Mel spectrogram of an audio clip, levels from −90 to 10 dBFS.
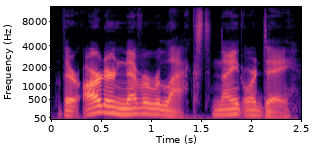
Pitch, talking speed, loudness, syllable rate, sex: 105 Hz, 190 wpm, -18 LUFS, 5.0 syllables/s, male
